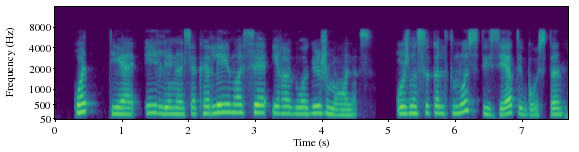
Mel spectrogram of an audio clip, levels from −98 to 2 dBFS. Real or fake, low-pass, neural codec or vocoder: fake; 7.2 kHz; codec, 16 kHz, 1 kbps, FunCodec, trained on Chinese and English, 50 frames a second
